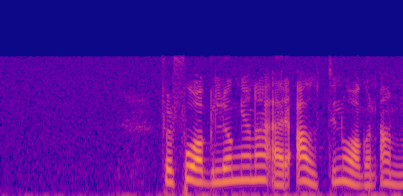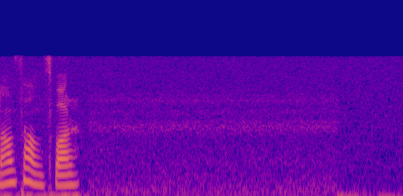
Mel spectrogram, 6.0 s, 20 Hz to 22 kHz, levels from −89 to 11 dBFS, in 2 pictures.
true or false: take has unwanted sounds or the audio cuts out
false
